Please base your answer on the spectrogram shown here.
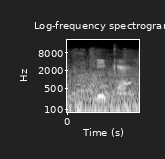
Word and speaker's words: iki: Iki, and duş. Turkish. Bir. İki. İki. 3. 3. Alkış. One, bir. Bir. 2. 3. 3. También es bir. No. Bir. Bir. Bir. İki.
